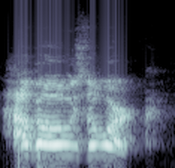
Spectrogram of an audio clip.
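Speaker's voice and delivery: high, loud call from the lazy farmer; bossy farmer calling. Acted. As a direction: bellow it like a lazy boss from bed. Farmer voiced.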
